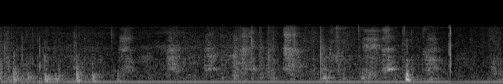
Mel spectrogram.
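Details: Shih Tzu–Chihuahua cross puppy just after a bath, panting in quick irregular breaths, with one short high thin whimper near the end, a constant low hum behind.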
